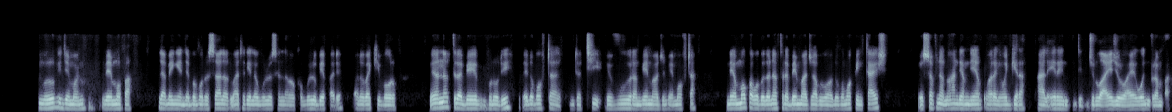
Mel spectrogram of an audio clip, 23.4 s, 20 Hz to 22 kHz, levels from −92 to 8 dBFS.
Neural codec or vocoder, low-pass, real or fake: codec, 24 kHz, 0.9 kbps, WavTokenizer, large speech release; 7.2 kHz; fake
